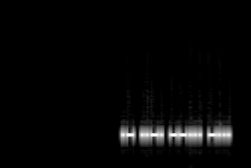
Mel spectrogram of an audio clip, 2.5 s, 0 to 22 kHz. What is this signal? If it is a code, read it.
Morse code, heard as a keyed tone, about 47 wpm, 700 Hz. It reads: AF7B
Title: USA Call Signs - 4 Characters - 2x Character Spacing - 50wpm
